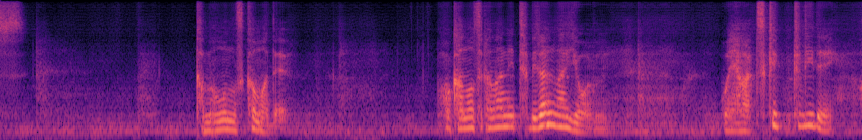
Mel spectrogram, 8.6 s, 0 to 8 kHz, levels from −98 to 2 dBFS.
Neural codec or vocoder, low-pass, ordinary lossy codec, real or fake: codec, 16 kHz, 0.3 kbps, FocalCodec; none; none; fake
